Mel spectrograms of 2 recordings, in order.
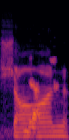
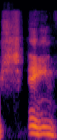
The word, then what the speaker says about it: Shawn: It's pronounced Shawn. Okay. Hey, all right. Okay. So I greatly apologize. We've been calling you Shane for how long?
